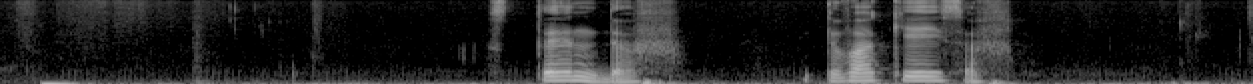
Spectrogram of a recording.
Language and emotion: Russian, sad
